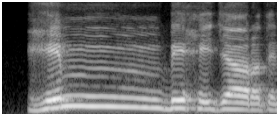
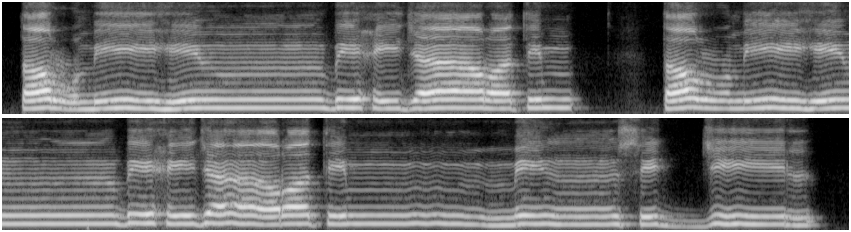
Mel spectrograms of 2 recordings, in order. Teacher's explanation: تو جی میم کے بعد ترمیہم، ایک تو طریقہ جو لوگ پڑھتے ہیں ہم بحجارت، یعنی ہونٹوں کو جما کر نکالتے ہیں میم کو. ہونٹوں کو جمانا نہیں ہے بلکہ ہمیں ہلکا کھلا رکھنا ہے. ترمیہم بحجارت، ترمیہم بحجارت من سجیل، اس طرح پڑھنا ہے. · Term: اخفاء شفوی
